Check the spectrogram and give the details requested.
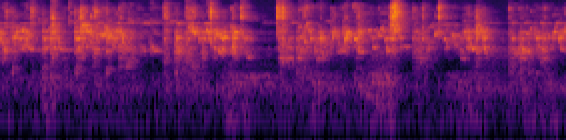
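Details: Morning chirping from pet budgerigars, a dense warbling chatter of high twittering notes in uneven bursts, with a short gap near the middle.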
